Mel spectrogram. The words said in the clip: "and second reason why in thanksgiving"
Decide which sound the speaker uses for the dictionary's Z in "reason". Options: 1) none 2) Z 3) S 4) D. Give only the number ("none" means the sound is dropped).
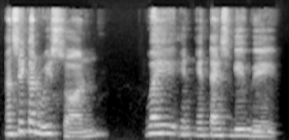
3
